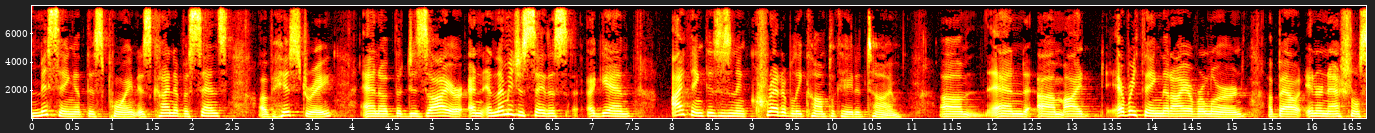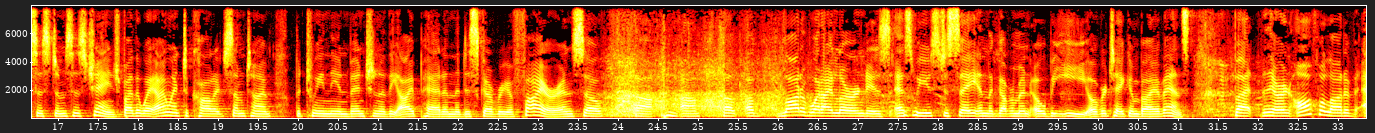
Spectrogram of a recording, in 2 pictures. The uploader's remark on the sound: Inside the Q&A session of RJ Julia's recent live event. At the Yale School of Management.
